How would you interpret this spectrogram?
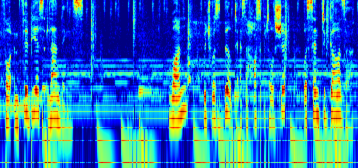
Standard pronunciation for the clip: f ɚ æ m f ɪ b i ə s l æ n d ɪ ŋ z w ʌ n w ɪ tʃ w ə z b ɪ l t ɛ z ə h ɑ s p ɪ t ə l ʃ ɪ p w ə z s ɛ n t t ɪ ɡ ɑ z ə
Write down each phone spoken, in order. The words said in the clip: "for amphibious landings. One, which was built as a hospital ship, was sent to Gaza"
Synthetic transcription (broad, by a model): f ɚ æ m f ɪ b i ə s l æ n d ɪ ŋ z w ʌ n w ɪ tʃ w ə z b ɪ l t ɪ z ə h ɑ s p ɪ t l ʃ ɪ p w ə z s ɛ n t t ɪ ɡ ɑ z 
